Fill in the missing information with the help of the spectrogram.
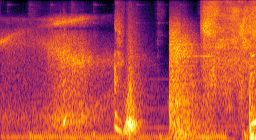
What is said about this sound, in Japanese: うわっ、なんだ。 消火器。 そりゃ爆発するわい。しかも学校のだろ。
